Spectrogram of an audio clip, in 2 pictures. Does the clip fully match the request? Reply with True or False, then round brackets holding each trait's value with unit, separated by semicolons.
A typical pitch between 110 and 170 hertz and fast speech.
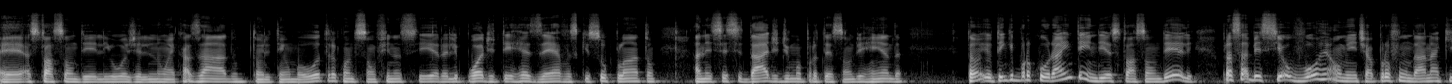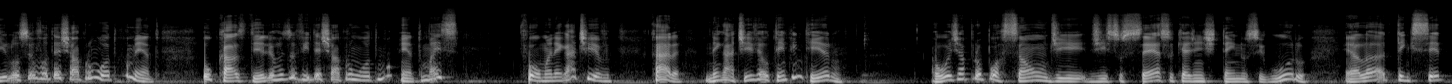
True (140 Hz; 190 wpm)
